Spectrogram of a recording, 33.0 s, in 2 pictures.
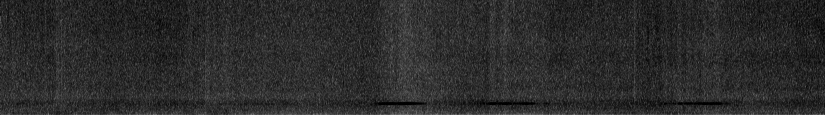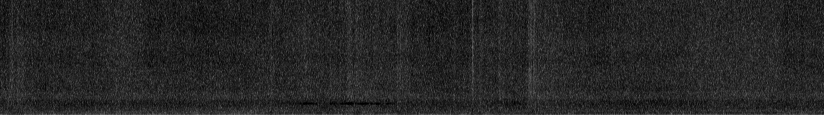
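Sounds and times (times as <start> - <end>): heavy rain pouring: 0.0 - 32.9
short steady tone: 7.5 - 8.6, 9.4 - 11.2, 13.1 - 14.6, 22.4 - 24.5
wind gusting: 21.8 - 27.6.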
